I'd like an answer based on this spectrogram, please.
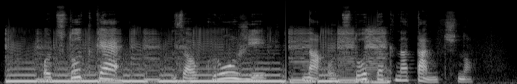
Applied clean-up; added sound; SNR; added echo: none; Guitar; -4 dB; none.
